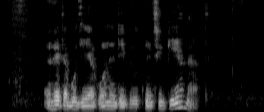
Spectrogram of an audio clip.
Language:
Belarusian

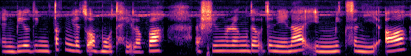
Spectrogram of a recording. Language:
Mizo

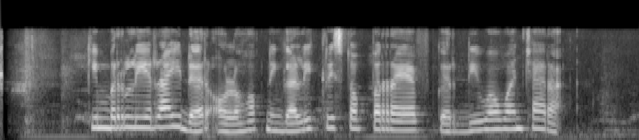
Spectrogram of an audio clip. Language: Sundanese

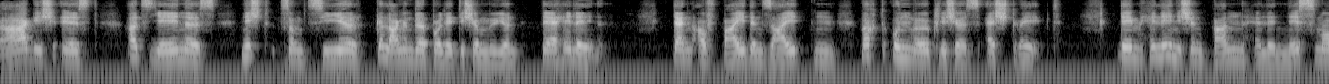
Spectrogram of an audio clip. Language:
German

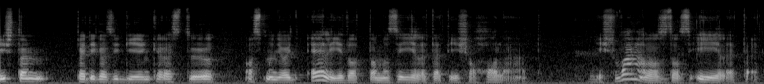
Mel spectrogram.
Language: Hungarian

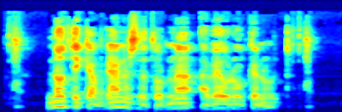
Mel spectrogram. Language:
Catalan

